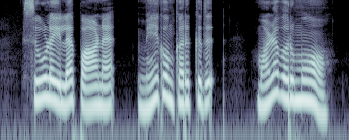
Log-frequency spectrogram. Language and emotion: Tamil, sad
